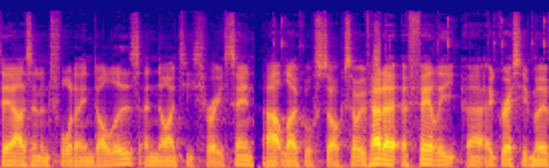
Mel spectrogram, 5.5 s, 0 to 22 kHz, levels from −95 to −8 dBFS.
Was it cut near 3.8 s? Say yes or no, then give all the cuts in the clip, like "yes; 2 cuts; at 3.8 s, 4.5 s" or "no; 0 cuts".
no; 1 cut; at 2.5 s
